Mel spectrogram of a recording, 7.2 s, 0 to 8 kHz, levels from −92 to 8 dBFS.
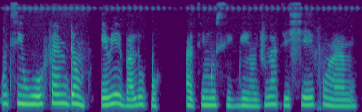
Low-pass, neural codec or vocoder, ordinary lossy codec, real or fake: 7.2 kHz; none; none; real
